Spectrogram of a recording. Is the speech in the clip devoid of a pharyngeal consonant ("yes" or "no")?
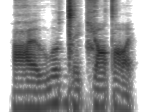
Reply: no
